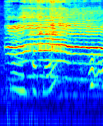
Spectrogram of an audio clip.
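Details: Newborn baby girl's first cry just after delivery in hospital, mother under anaesthesia with oxygen: high-pitched, wavering, vigorous cry, faint voices in background.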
